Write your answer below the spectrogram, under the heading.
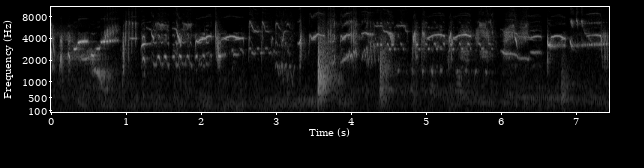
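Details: Jongkangan (brown cingcoang) in the wild, approaching to attack: a jumbled stream of quick high chirps, slurred whistles and chattering trills, steady throughout with short gaps.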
